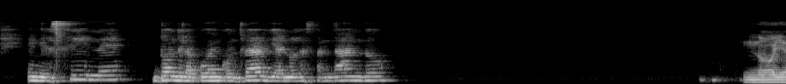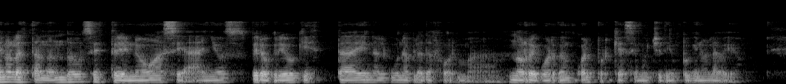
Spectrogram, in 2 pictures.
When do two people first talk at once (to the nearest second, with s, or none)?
none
